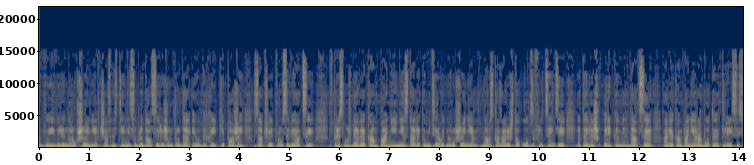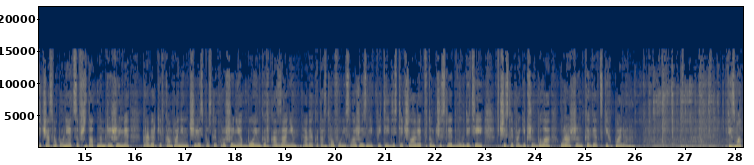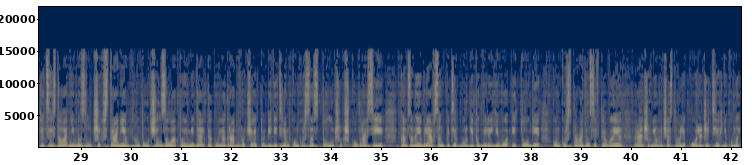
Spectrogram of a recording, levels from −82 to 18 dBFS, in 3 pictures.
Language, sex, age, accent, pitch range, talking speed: Russian, female, 20-39, native, 195-260 Hz, 145 wpm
